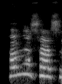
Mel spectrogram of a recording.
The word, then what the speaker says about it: Homosassa: It's Homosassa is a very, very small town.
